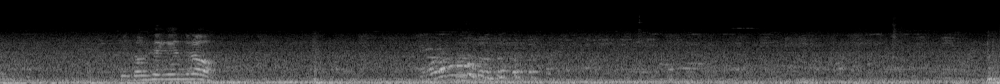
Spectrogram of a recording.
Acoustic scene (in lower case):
residential area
